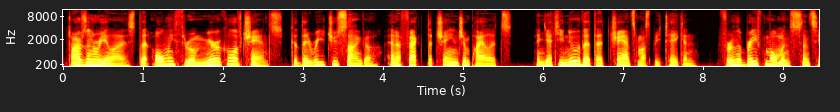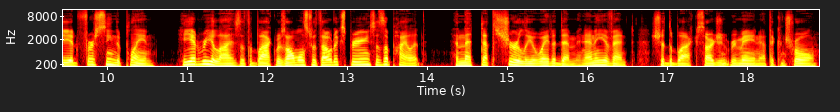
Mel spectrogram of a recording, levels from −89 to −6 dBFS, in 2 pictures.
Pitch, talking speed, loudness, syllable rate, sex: 135 Hz, 225 wpm, -18 LUFS, 6.1 syllables/s, male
